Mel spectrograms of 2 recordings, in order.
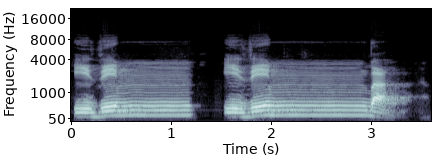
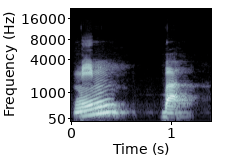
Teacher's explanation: Karena mim dan ba itu berada pada makhraj yang sama, yaitu di syafatain atau di dua bibir. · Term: iklab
